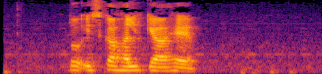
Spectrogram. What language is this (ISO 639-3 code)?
urd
